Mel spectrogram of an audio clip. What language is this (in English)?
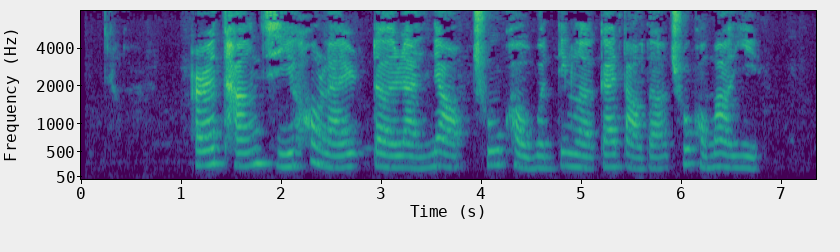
Chinese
